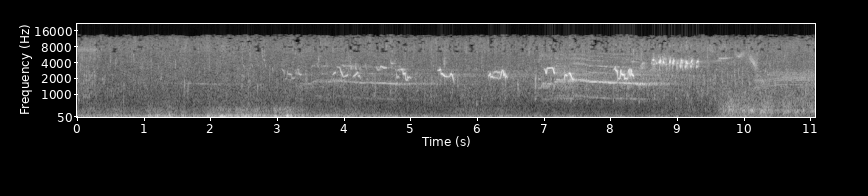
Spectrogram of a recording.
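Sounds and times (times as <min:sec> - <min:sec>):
songbird chirping: 0:02.7 - 0:10.8.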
